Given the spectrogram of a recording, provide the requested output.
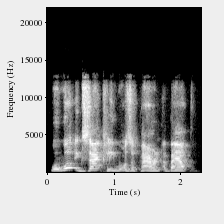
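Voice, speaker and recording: An actor playing a relentless barrister who cross-examines with pointed, sardonic questions in a courtroom drama table read. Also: male voice, sits high, steady tone, fairly quick, fairly bright tone. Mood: incredulous, insistent.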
